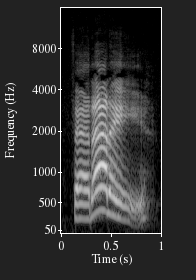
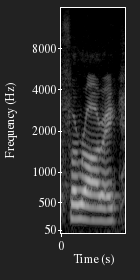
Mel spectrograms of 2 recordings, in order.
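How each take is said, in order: First: Rolled r's in a loud Italian flourish; mock Italian accent. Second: Said in the usual way. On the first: Introducing the next team to viewers, mock Italian accent. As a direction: say "Ferrari" with tapped Italian r's, loudly.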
